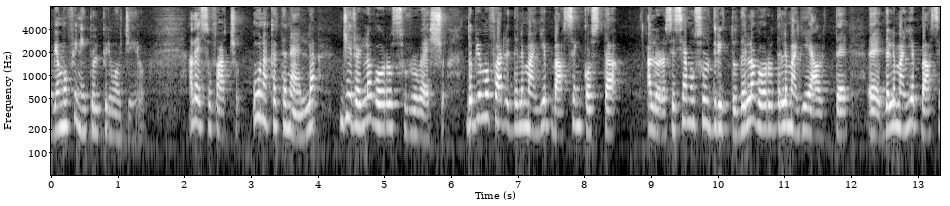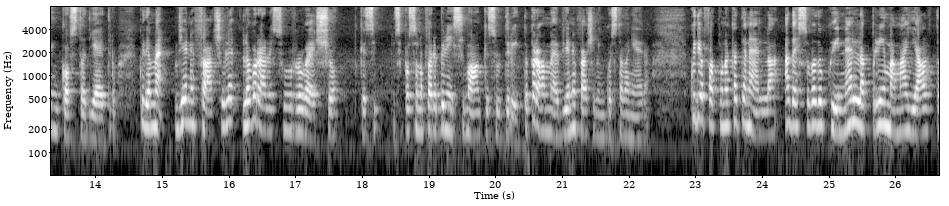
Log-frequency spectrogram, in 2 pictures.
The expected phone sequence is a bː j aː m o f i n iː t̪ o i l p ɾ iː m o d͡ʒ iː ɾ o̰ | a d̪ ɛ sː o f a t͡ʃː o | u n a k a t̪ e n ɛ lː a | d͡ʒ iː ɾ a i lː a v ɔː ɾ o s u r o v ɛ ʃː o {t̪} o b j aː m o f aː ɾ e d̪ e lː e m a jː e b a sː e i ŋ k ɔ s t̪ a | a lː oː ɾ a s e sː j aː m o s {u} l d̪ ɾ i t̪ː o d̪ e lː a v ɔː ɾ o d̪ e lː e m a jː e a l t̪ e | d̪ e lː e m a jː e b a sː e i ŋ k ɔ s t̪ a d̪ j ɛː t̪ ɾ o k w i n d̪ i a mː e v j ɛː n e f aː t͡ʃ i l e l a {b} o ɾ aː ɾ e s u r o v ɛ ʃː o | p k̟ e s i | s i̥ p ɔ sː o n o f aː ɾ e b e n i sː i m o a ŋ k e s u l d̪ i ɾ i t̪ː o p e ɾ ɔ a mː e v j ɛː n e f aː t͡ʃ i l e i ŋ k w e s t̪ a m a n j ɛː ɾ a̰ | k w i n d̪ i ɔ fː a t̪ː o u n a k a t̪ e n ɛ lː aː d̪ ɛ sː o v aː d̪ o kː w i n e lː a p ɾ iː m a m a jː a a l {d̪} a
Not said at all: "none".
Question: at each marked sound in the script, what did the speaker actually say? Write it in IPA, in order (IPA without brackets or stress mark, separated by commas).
d̪, u, v, t̪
